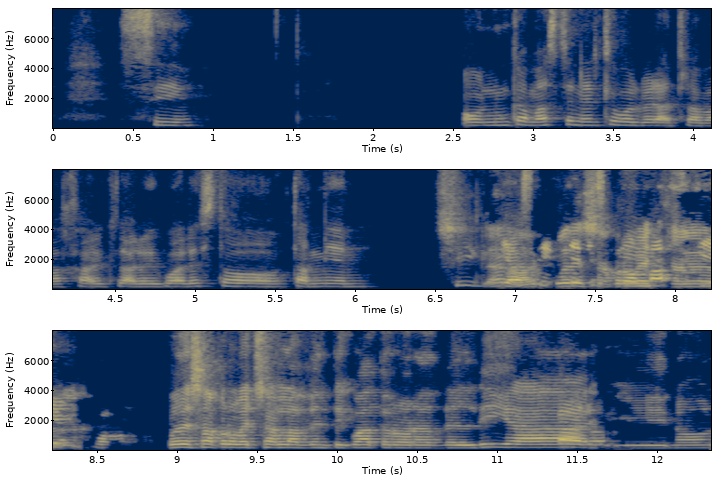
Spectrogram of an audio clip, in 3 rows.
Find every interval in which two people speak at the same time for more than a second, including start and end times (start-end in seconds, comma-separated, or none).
6.9-8.1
